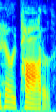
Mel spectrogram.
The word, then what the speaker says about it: Potter: Boston would say because for me that's Harry Potter there's an r on the end it may be a quiet R but there is an R Potter Harry Potter he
